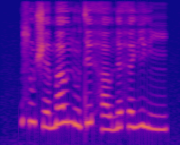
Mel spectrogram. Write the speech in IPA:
sʰ ũ˦˨ ʃ ɛ˨ m a˦ ʊ̯ n ũ˨ t e˦˨ h a˨ ʊ̯ n ɛ˦˨ h ɛ˦˨ j i˦˨ j ĩ˨

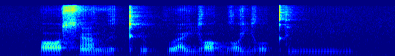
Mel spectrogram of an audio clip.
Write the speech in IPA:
ɔ˦ s ã˦ v ɪ˨ kʼ ɪ˨ kʷ a˨ j ɔ˦ ɡ ɔ˨ j o˨ kʼ iː˨

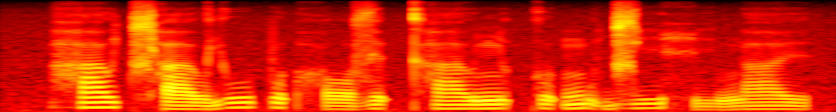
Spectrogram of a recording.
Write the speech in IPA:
h a˦ ʊ̯ t͡ɕʰ a˨ ʊ̯ j u˦ p ʊ˦ ʔ h ɔ˨ z ɪ˦ ʔ kʰ a˦ ʊ̯ ɲ ʊ˦ ʔ k ʊ˦ ʔ m ṵ˦˨ d͡ʑ i˦ h i˨ ŋ a˦ ɪ̯

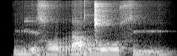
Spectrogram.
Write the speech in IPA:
mʲ e z ɔ r a ŋ͡ǀ oː s i

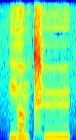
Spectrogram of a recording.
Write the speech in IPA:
j ɐ˨˩ m t͡sʰ yː˨˥

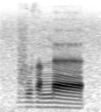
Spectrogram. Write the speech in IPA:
v u ð ʌ ŋ ɜ

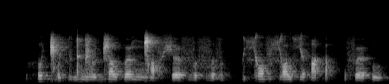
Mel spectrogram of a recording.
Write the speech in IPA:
h ʊ ɡ͡ǁ ɔ ɕ u d ŋ͡ǁ u ɖ͡ʐ ə lˠ p ə˞ ŋ ŋ͡ǁ ɑ f ʃ ə˞ f v ə f v ə v | ɕ ɔ v ɕ ɔ lˠ ɕ ə h ɑ k | f ə˞ h u

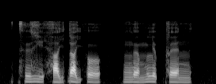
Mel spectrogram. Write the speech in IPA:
t̪ʰ ɨ˧˥ ɣ i˨˩˨ h a˨˩˦ j ɗ a˨˩˦ j ʔ o˨˩˨ | ŋ əː˨˩˦ m l ɨ˨˩ p̚ f ɛ˨˩ n

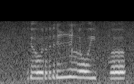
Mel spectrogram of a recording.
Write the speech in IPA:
ɾʲ o r i l o j b ə

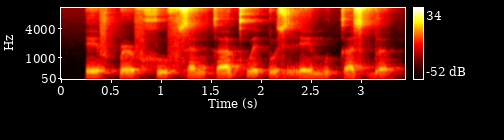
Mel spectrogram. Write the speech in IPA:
e f k͡p ə˞ f x u f z ɐ n k ɐ kʷʰ e k͡p u z r e m u k ɐ z ɡ͡b ə

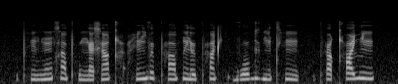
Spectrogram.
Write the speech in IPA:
pʰ ĩ v ũ x ɑ̃ pʰ u ŋ æ x æ̃ qʰ ḭ h ĩ ɡ w ø pʰ ɑ̃ p ĩ ɾ ø pʰ ɑ̃ t͡ʃʼ ḭ ɡ w o ɡ y ɡ ĩ tʰ ĩ | pʰ ø qʰ ɑ ʎ ĩ

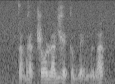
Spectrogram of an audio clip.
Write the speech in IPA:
t̪ a˨˩˦ m ɣ a˨˩ t̚ ʂ ɔ˧ ɹ a˧˥ j ɣ ɛ˨˩˦ k ə˨˩˨ m w ɛ˨˩˨ ŋ u˨˩ ə̯ w a˦˥ t̚

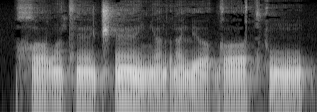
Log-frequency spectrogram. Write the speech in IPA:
χ ʌː lˠ ɛ̃ t͡s ɛ̃ː t͡ʃʼ ɛ̃ː ʎ ã r ã lʲ ʌː ɡ ʌː t͡sʼ ũ

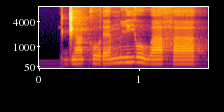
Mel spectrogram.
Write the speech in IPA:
d͡ʒ ã˨ k o˨ ɾ ɛ˧ m i˦ j o˦˨ w a˧ h a˧

